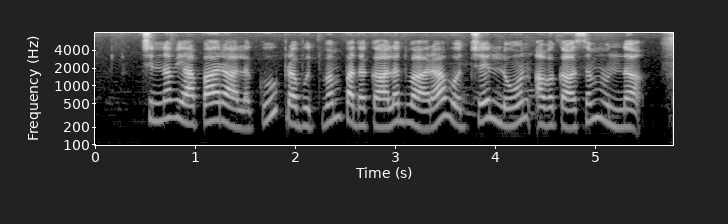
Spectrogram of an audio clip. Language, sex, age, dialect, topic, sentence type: Telugu, female, 56-60, Utterandhra, banking, question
